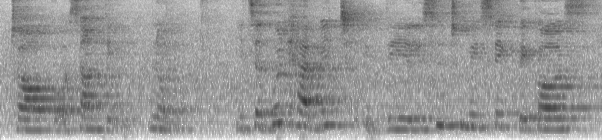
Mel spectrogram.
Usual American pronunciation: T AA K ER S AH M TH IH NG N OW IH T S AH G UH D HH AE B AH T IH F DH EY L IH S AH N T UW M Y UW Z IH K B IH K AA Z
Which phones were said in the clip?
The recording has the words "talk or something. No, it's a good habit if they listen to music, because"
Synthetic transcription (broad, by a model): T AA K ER S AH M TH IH NG N OW IH T S AH G UH D HH AE B AH T IH F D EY L IH S AH N T UW M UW S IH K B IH K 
